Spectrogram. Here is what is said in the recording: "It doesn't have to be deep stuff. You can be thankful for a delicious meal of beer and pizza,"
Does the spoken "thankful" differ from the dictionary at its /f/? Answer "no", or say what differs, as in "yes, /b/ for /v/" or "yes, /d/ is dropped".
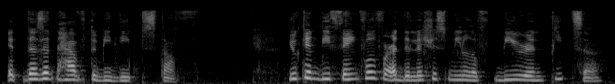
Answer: no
